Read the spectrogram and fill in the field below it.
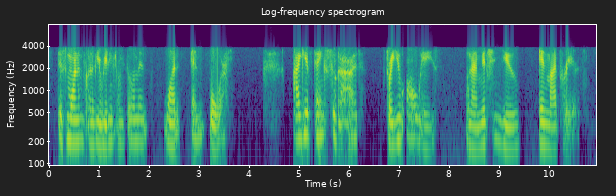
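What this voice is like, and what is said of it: Congested voice cutting in and out. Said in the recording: “My sinuses have been a little crazy this week, so I apologize for my voice being in and out.”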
